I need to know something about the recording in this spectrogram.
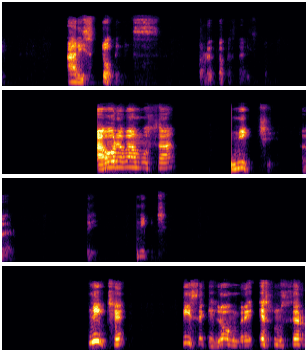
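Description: A young man speaks calmly through an online call microphone, in short bursts with pauses.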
